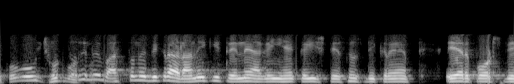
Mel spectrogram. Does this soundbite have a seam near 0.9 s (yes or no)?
yes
